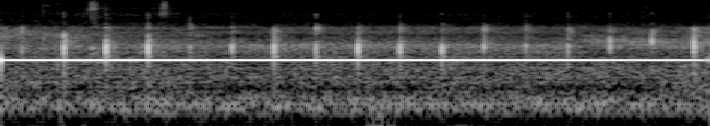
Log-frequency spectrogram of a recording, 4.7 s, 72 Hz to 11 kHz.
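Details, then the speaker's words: Yaesu FT-2312 23 cm (1.2 GHz) radio, after repair, receiving a 1298 MHz FM generator signal with 1 kHz modulation: clean, steady 1 kHz tone without dropouts or crackle; receiver working properly. "It's beautiful, you can hear the beautiful carrier."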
